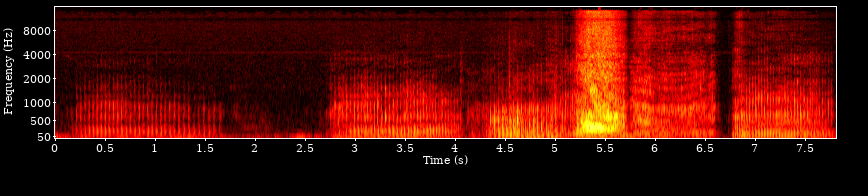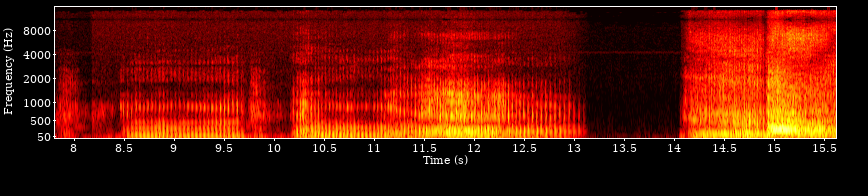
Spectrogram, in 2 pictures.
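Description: A Bengal tiger gives a series of deep, rough roars, each a few seconds long, separated by brief pauses.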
